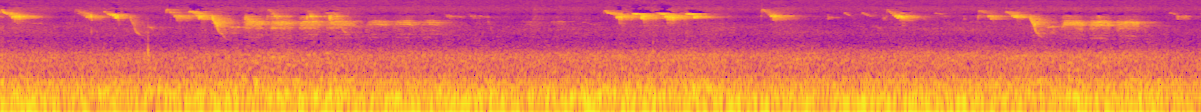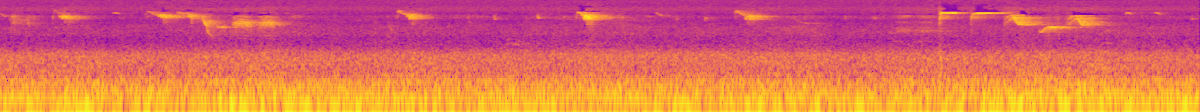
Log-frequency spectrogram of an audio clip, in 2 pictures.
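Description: Small songbirds giving many short, high, thin calls, several falling quickly in pitch, scattered irregularly among one another, over a steady low background rumble.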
